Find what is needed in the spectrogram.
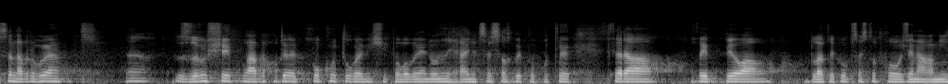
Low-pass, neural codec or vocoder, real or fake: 7.2 kHz; codec, 16 kHz, 1 kbps, FunCodec, trained on Chinese and English, 50 frames a second; fake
